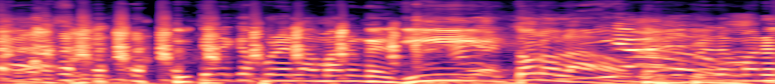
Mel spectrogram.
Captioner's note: laughter; speaking Spanish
